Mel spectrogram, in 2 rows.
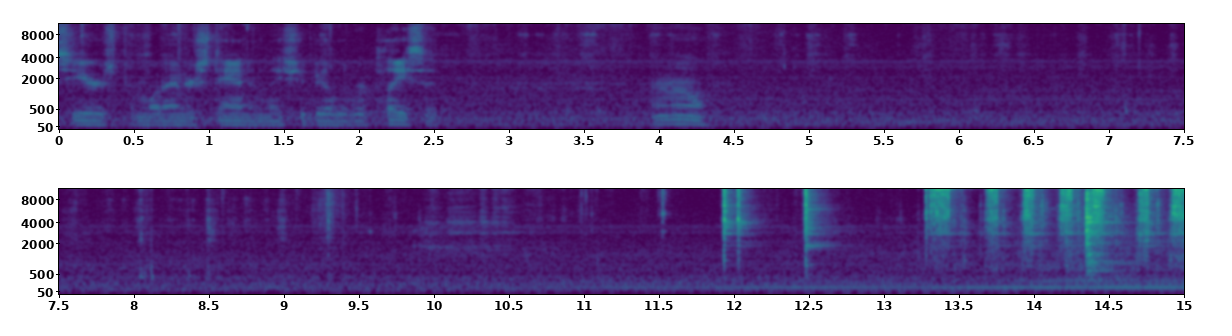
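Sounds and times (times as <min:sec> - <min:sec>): ratchet wrench clicks: 0:11.9 - 0:15.0.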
